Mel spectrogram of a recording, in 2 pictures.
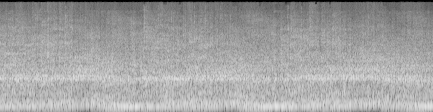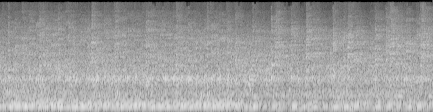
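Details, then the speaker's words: Harley-Davidson Panhead chopper V-twin after top-end rebuild, timing being set; loud note turns rough and labors when throttle is added, stumbling instead of picking up; owner thinks too much advance and takes timing out. "he as you can hear it is hating that so I'm just going to take a bit more timing out of it and see what it sounds like"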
